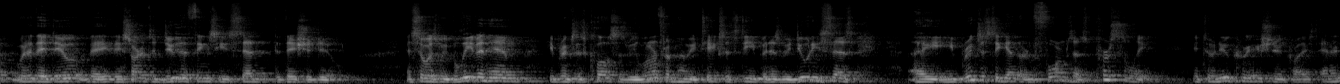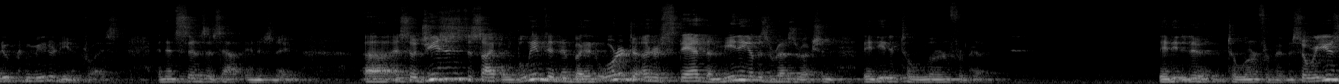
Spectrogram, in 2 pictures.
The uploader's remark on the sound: Morning worship takes place at 9:00 and 10:45 am on Sundays at La Jolla Community Church. The 10:45 am service on Sunday, April 28, 2019.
